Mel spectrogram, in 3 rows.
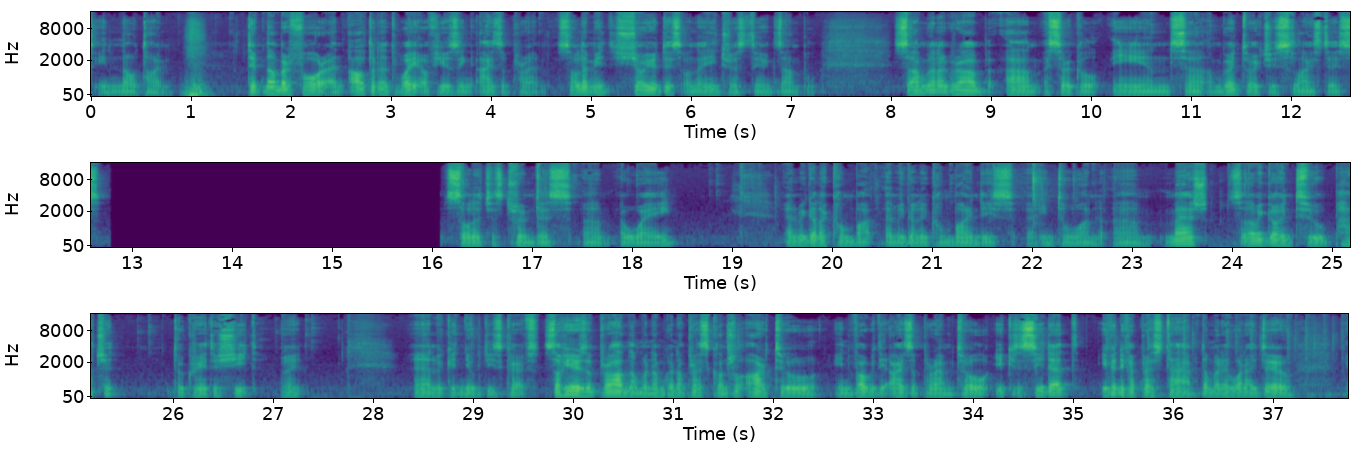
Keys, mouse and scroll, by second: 1.2 shift+middle click, 4.4 middle click, 5.4 alt+middle click, 6.0 shift+middle drag, 8.1-9.6 shift+drag, 10.4 click, 10.9 click, 11.1 right click, 11.5 middle click, 12.3 click, 13.3 click, 13.9 click, 14.2 right click, 14.5 middle click, 17.1 t, 17.4 drag, 17.9 click, 18.8 click, 19.2 click, 19.4 2, 19.6 drag, 20.4 ctrl+z, 20.6 right click, 20.9 click, 21.4 shift+middle click, 21.9 j, 22.5 middle click, 22.5 shift+j, 24.0 shift+middle drag, 24.2 shift+middle drag, 25.5 shift+click, 26.3-26.6 shift+middle drag, 27.0 click, 27.3 right click, 28.4 click, 28.4 middle click, 28.8 shift+click, 29.2 x, 29.3 middle click, 31.5 ctrl+r, 33.8 shift+middle click, 34.5 Tab, 35.8 Tab.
